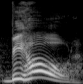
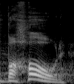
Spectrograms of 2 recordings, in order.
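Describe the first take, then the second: First: Put-on Behold declaimed higher and louder, old-fashioned; grand archaic Behold. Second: Said in the usual way. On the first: Shown as a demonstration. Preacher mocking old-fashioned phrasing, grand and lofty. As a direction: boom out Behold like old scripture. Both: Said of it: "We don't talk like that anymore".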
